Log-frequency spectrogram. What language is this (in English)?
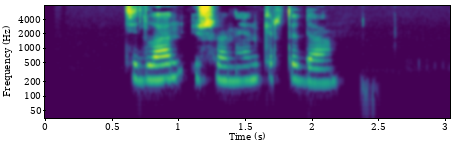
Mari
